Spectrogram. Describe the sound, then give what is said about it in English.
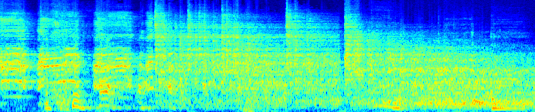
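A duck call used by quarterback Devlin "Duck" Hodges blares loud, harsh raspy quacks repeating in quick bursts that run together into a noisy, continuous honking for several seconds. “Hodges in there with his duck call. Quack, quack, quack.”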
